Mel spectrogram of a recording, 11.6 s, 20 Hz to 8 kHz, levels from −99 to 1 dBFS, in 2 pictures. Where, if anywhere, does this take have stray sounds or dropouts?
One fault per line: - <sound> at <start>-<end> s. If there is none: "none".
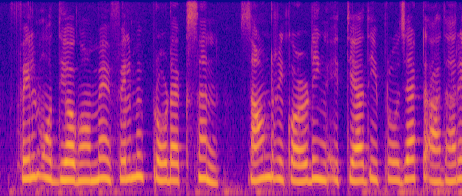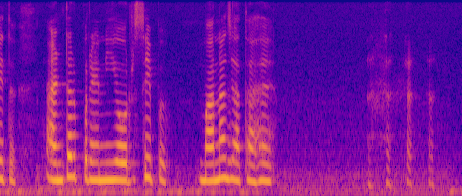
- laugh at 10.4-11.3 s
